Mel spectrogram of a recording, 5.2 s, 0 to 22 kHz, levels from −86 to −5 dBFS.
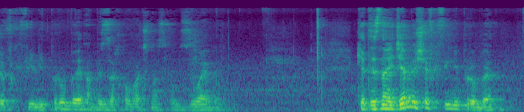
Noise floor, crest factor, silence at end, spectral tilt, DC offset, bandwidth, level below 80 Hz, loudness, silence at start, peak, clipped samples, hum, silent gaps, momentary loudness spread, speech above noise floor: -46 dBFS; 22 dB; 0 s; -4.5 dB/octave; under 0.1%; 16.5 kHz; -52 dBFS; -25 LUFS; 0 s; -4 dBFS; under 0.1%; none; none; 25 LU; 21 dB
